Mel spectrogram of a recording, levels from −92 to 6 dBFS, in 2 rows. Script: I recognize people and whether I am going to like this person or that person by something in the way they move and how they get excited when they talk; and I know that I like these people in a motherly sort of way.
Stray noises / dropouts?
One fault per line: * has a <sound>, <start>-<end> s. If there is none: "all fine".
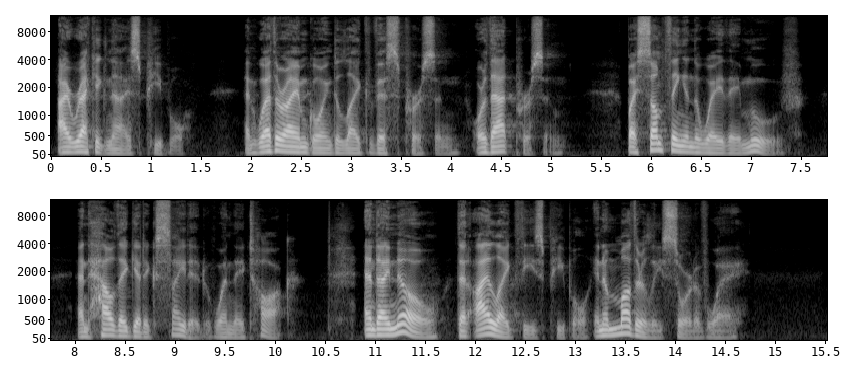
all fine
